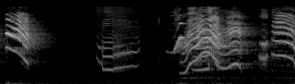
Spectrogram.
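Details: Pet talking parrot, known locally as tota, saying phrases such as mitthu mitthu: a bright falling squawk-like syllable, a pause, then a longer run of rising and falling nasal, harmonic speech-like notes.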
